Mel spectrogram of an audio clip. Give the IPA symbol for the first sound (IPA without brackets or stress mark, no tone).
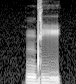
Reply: n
